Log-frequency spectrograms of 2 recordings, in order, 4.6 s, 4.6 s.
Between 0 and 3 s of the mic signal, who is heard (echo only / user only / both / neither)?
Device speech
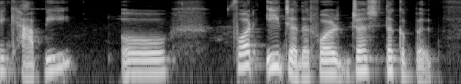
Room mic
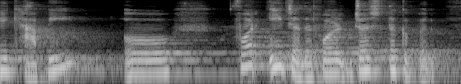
echo only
